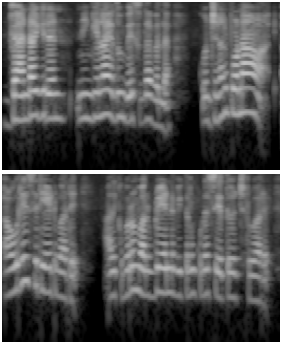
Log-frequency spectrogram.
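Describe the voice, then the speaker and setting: A woman voicing a gentle, subdued young woman in a cartoon who speaks in a soft, reassuring way. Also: sits high, steady tone, rapid-fire, lightly acted. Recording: dull lo-fi sound.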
